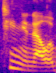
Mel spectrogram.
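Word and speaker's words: Tignanello: from a wine called it's actually pronounced tina nello but everyone says tignano yeah right yes but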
